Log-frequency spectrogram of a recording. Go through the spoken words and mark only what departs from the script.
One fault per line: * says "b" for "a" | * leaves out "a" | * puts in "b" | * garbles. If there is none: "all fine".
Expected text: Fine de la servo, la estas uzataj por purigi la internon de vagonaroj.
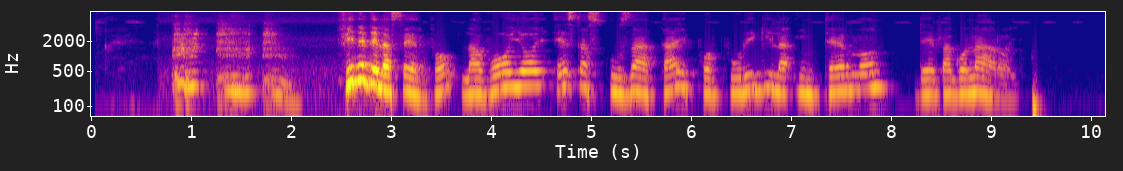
* puts in "vojoj"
